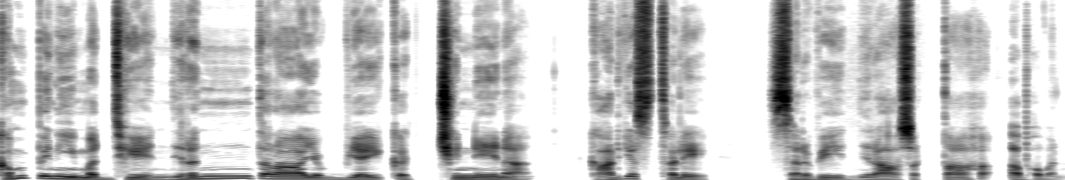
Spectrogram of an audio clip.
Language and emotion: Sanskrit, sad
